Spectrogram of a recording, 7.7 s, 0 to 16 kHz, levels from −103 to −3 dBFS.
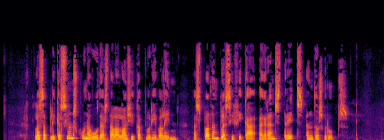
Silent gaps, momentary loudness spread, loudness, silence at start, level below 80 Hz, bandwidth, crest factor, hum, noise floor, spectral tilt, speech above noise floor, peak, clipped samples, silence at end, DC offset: none; 9 LU; -24 LUFS; 0.7 s; -70 dBFS; 11.5 kHz; 20 dB; none; -68 dBFS; -4.5 dB/octave; 44 dB; -4 dBFS; under 0.1%; 0.55 s; under 0.1%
